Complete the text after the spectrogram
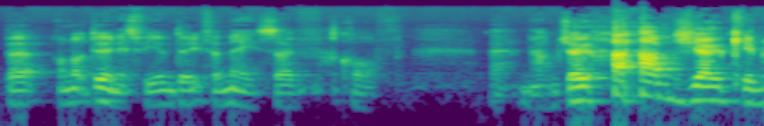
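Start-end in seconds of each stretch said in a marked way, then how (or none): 3.7-5.1 laughing. Real, not acted. Laughing off a rude joke.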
